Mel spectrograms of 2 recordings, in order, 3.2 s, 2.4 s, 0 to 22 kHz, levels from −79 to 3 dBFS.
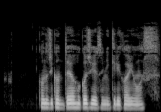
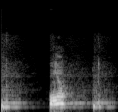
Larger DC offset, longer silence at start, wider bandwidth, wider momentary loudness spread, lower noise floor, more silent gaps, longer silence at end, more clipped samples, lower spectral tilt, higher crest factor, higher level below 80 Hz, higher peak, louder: neither; first, 0.8 s vs 0.05 s; first, 9.8 kHz vs 7.2 kHz; second, 5 LU vs 22 LU; first, -63 dBFS vs -53 dBFS; neither; about the same, 0.05 s vs 0.1 s; neither; second, -5 dB/octave vs -9.5 dB/octave; about the same, 18 dB vs 16 dB; about the same, -52 dBFS vs -50 dBFS; about the same, -4 dBFS vs -2 dBFS; second, -22 LUFS vs -16 LUFS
